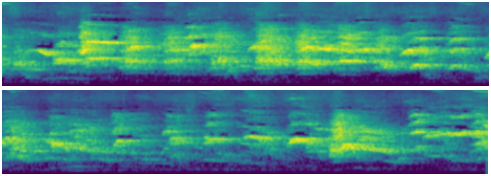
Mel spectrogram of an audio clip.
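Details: Yorkshire Terrier giving rapid, high yips and whimpering calls, around two per second, some rising and falling in pitch, with a voice possibly in the background.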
